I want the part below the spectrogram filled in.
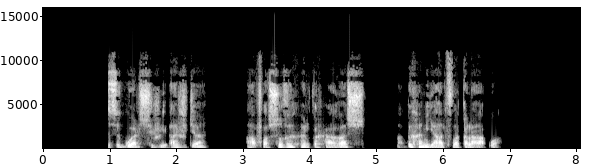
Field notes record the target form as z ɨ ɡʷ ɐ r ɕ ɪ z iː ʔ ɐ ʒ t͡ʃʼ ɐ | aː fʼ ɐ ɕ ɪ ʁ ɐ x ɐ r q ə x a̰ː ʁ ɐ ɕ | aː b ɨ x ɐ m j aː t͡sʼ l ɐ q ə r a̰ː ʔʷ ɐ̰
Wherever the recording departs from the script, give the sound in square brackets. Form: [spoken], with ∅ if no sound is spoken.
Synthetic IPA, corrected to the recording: z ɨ ɡʷ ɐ r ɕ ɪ [ʒ] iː ʔ ɐ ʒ t͡ʃʼ ɐ | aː fʼ ɐ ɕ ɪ ʁ ɐ x ɐ r q ə x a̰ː ʁ ɐ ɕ | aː b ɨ x ɐ m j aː t͡sʼ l ɐ q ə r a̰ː ʔʷ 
